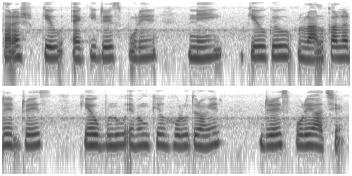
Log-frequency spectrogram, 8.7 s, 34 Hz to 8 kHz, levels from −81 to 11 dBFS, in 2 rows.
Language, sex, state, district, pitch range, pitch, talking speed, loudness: Bengali, female, West Bengal, Cooch Behar, 215-230 Hz, 220 Hz, 145 wpm, -20 LUFS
